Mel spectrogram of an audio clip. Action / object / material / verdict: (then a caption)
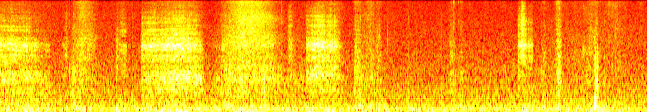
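scrape / felt-tip highlighter on a paper book page / paper / none. A pink felt-tip highlighter makes long, slow strokes across the rows of printed paper pages in an open paperback guide, while fingertips rest on the facing page. Soft, bright, scratchy swishes rise and fade with each stroke over a quiet hiss, followed by a few faint short ticks near the end.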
